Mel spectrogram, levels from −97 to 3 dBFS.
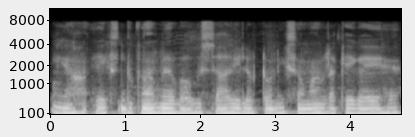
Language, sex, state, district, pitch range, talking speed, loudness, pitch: Hindi, male, Jharkhand, Deoghar, 100-110 Hz, 140 wpm, -17 LUFS, 105 Hz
